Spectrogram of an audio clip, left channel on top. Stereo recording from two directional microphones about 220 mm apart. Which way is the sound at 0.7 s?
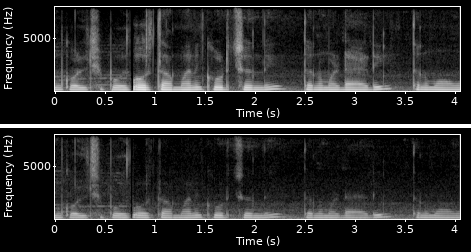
70° left (ahead or behind).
